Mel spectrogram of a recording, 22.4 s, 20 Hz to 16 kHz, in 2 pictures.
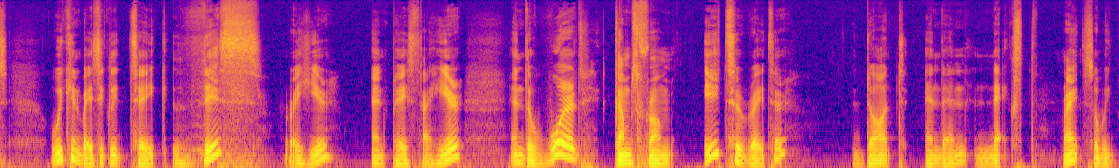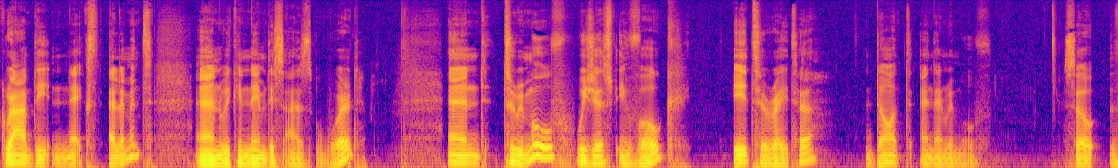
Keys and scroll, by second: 3.0 super+c, 3.8 super+v, 8.6 Return, 10.0 Return, 11.2 alt+super+v, 19.6 Return.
